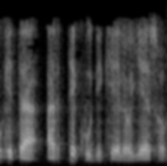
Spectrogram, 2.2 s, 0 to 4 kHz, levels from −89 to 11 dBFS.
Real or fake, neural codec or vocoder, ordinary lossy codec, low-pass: real; none; MP3, 24 kbps; 3.6 kHz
